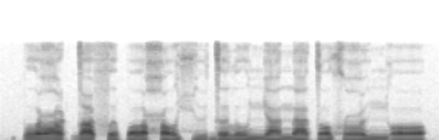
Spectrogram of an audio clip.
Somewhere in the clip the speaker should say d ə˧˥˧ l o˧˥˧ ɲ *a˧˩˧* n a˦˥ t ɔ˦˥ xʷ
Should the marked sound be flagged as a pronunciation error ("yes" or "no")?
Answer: no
